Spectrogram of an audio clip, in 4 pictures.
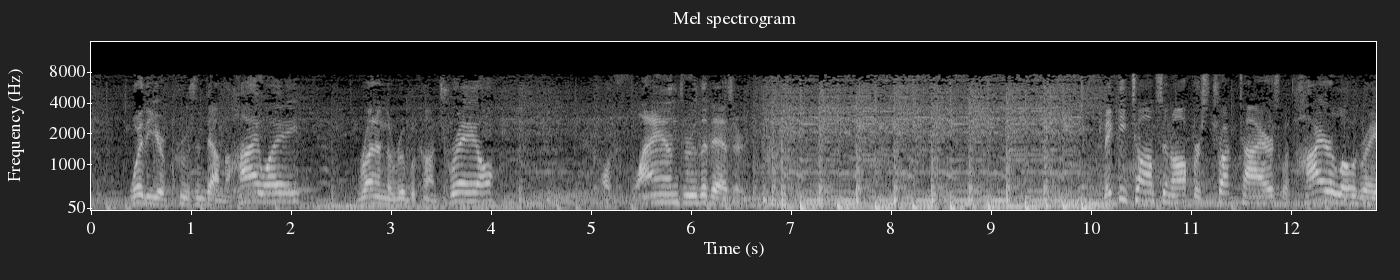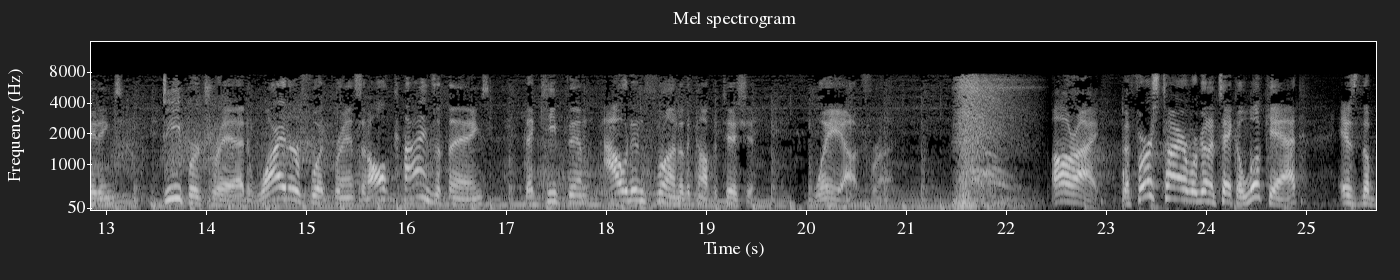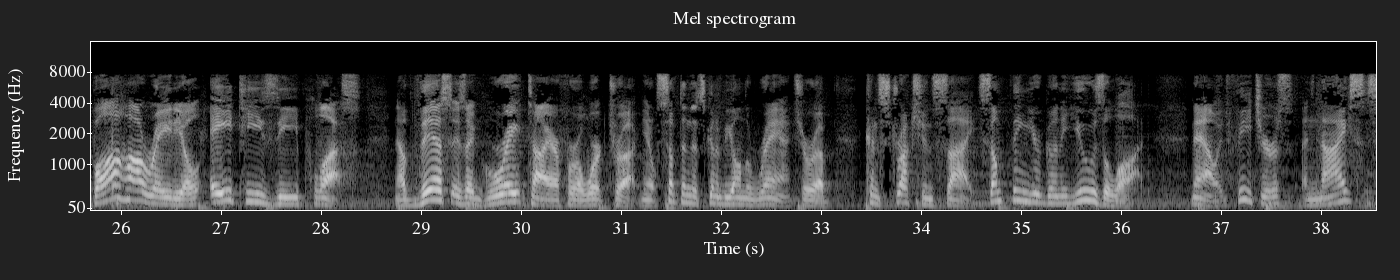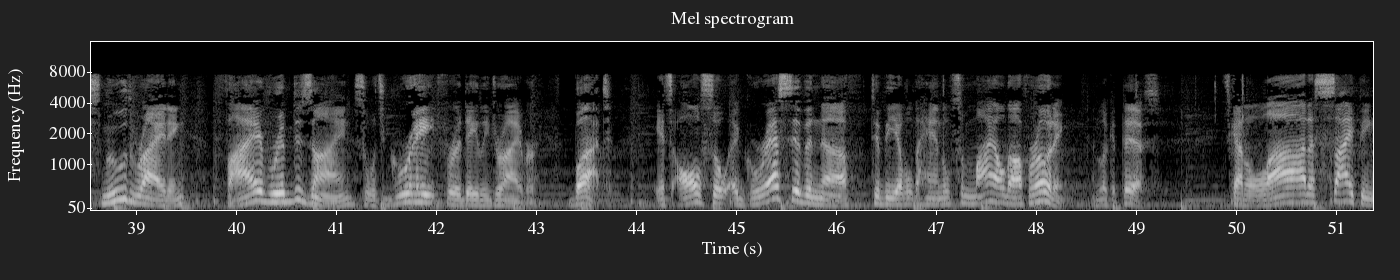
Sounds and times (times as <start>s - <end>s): Music: 0.0s - 51.3s
Speech: 0.4s - 4.0s, 5.1s - 6.6s, 10.1s - 19.5s, 20.1s - 20.9s, 22.5s - 49.3s, 49.9s - 51.3s.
